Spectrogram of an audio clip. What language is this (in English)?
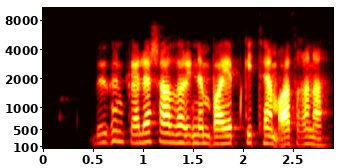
Bashkir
